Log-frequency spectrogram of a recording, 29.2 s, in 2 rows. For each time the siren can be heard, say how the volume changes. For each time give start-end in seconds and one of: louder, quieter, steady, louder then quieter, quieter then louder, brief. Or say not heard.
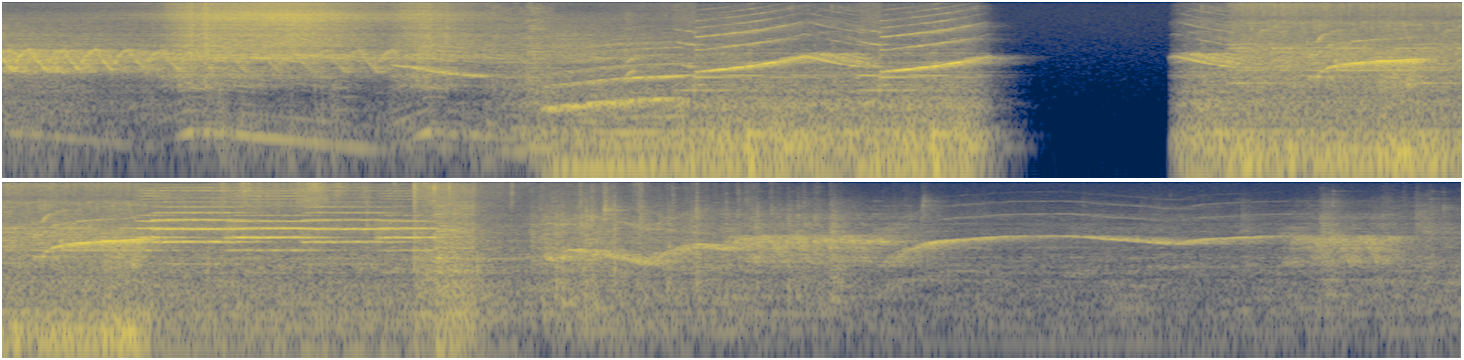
0.0-9.9 quieter then louder
11.7-29.1 quieter.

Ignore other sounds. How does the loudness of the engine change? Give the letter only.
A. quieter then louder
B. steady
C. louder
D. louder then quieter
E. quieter
D.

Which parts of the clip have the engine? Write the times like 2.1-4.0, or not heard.
0.0-7.5.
